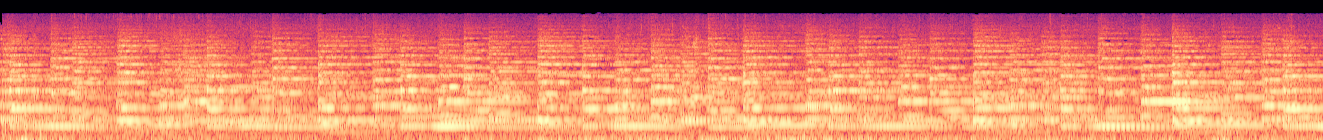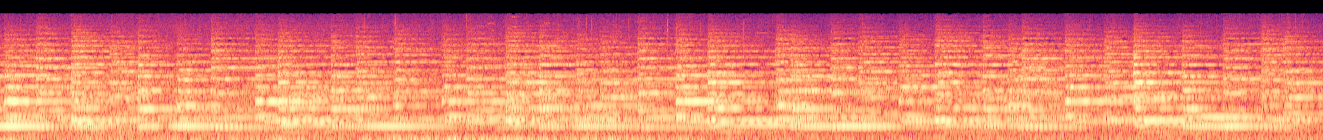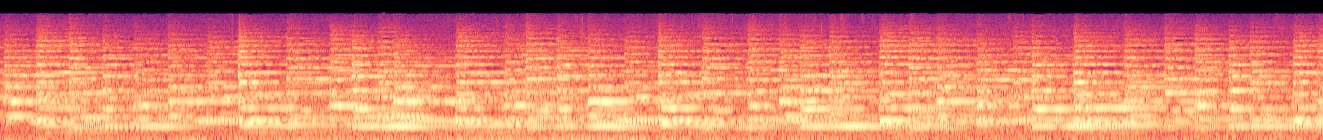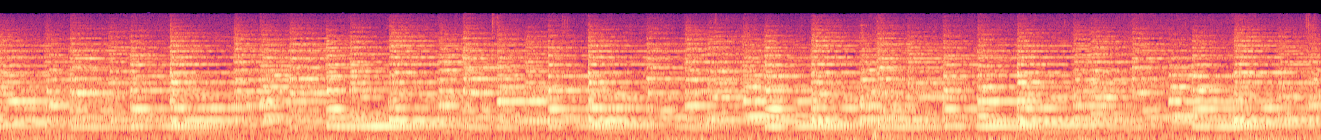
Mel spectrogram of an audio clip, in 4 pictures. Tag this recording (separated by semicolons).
belfry; bell-ringing; bells; campanology; change-ringing; church; field-recording; service; worship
